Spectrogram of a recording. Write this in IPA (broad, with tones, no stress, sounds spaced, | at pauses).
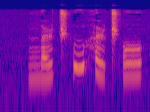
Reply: ŋ ɐ˨˦ ɭ t͡ʃʼ u˦ h ɐ˨ ɭ t͡ʃʼ o˧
